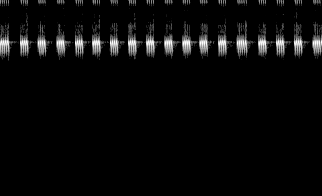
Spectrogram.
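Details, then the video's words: Short burst of a male cricket's sharp, high chirps, each a brief pulse, spaced evenly at around four per second against silence. "Cricket Chirping Sound Effect"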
